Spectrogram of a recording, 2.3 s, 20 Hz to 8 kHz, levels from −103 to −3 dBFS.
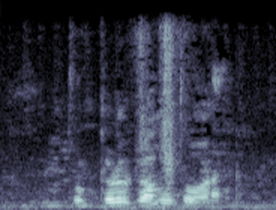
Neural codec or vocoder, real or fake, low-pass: none; real; 7.2 kHz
